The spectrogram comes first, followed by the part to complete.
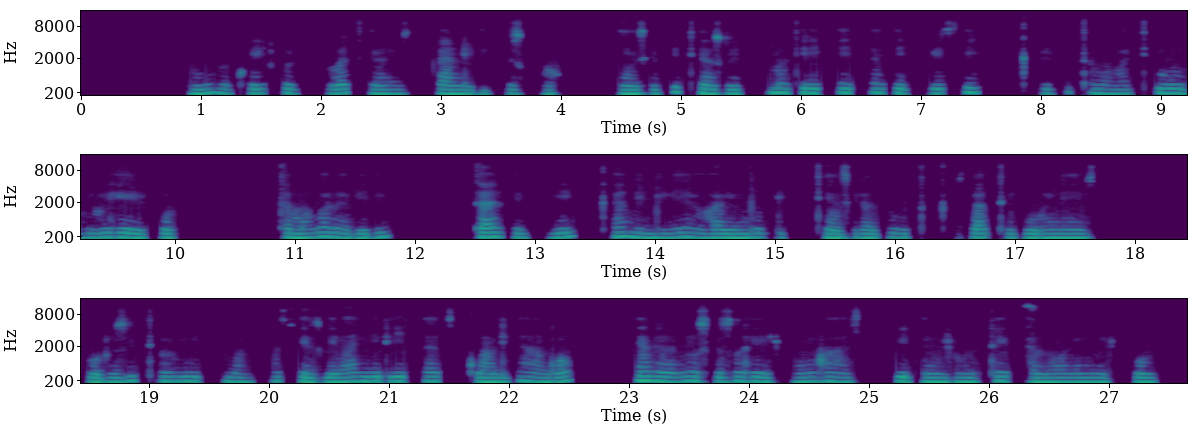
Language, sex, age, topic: Kinyarwanda, female, 25-35, education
